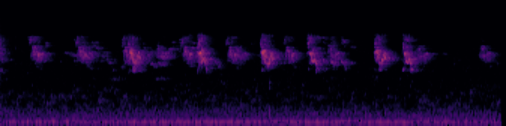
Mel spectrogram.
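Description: Birds chirping: many short, high chirps, two or three a second, over a faint low hum that cuts off suddenly near the end.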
